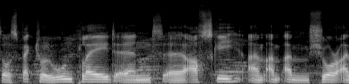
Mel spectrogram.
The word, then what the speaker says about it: Afsky: very special geeks or spectral wound played and offski I'm sure I mispronounced it yeah that's correct in Indonesia we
